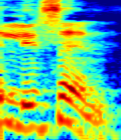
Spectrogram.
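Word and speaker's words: listen: means मत लिसन देखिए यहां पे तो टी भी लगा है हमने इसको लिस्टन नहीं पढ़ा क्यों क्योंकि येय साइलेंट होता है टी इसे पढ़ते लिसन लिसन का मतलब होता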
